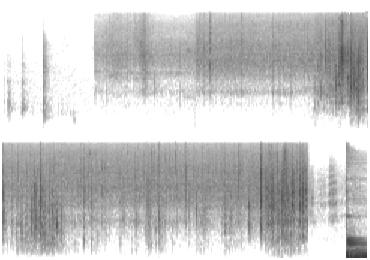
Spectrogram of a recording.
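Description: Food sizzling in a hot frying pan: a steady hiss that grows louder, with crackling, a few seconds in, then cuts off suddenly near the end. A few light clicks come just before it starts.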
